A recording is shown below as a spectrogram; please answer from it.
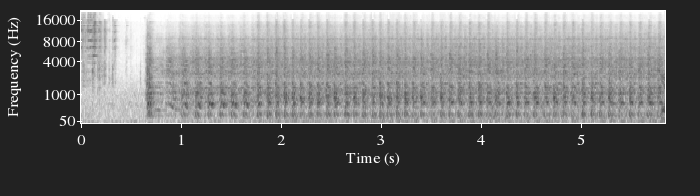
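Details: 1984 Volvo 240 that died and left owner stranded on the interstate: starter cranks steadily at about four pulses a second but engine never catches; crank no start, cause unknown.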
